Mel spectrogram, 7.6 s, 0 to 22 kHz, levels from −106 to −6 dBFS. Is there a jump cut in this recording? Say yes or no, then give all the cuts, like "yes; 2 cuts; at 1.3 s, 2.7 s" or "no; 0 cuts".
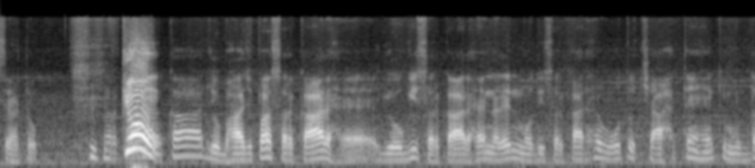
yes; 1 cut; at 1.7 s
